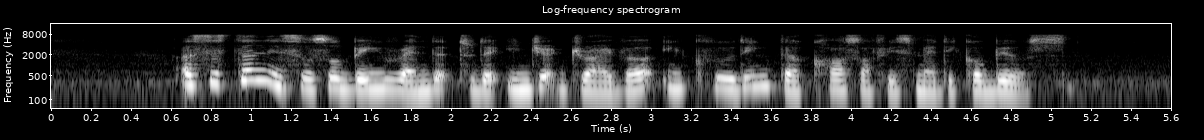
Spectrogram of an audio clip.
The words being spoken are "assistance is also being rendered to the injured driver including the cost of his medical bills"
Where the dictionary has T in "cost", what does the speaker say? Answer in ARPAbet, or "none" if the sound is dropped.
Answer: none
